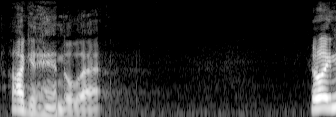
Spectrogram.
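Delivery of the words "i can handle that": calm God. Retold or imitated. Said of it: "And God's like".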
